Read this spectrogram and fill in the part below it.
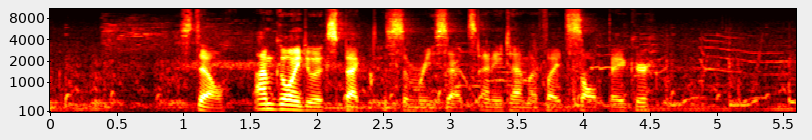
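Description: Sharp cartoon zaps and bursts ring out in quick succession.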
